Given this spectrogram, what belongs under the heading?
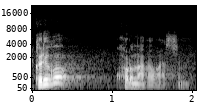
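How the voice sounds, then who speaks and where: Emphatic preacher in a big hall. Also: male voice, mid-range voice, moderate pace. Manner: emphatic, repeating key phrases, lively rising and falling delivery. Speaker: pastor. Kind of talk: sermon. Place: large church sanctuary. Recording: long hall reverb in a large sanctuary.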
